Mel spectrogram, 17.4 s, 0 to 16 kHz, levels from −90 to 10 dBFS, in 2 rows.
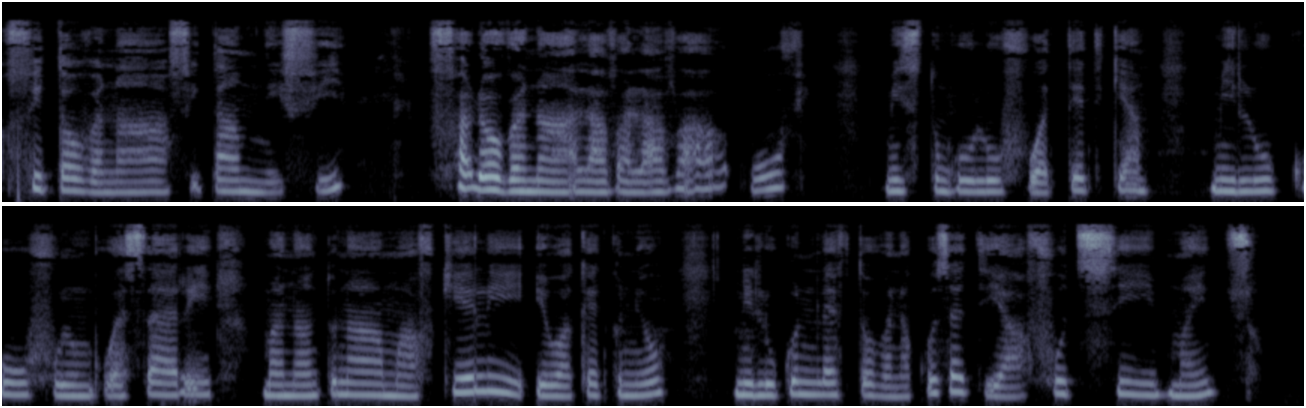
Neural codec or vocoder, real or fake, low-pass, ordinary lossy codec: none; real; 14.4 kHz; MP3, 48 kbps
